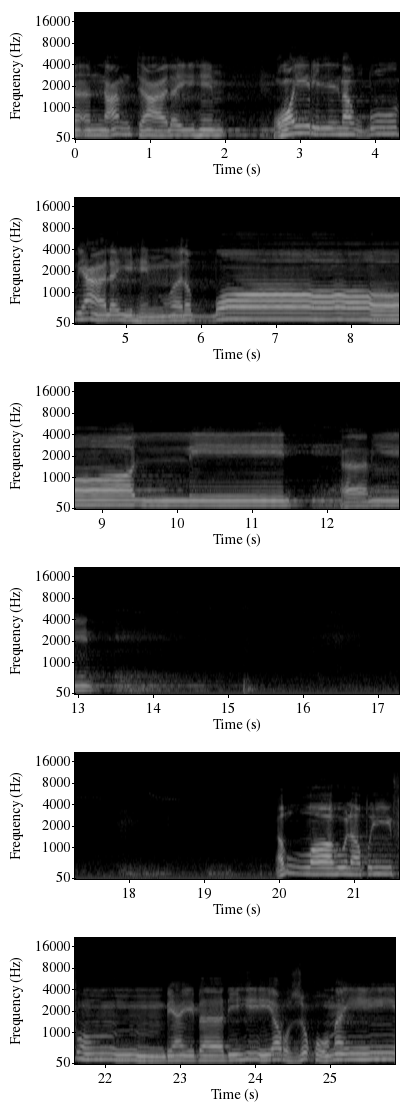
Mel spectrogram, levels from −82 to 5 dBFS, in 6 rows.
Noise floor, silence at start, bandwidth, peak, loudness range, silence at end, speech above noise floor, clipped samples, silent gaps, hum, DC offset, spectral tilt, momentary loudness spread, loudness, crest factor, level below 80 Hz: -65 dBFS; 0 s; 9.8 kHz; -20 dBFS; 11 LU; 0 s; 29 dB; under 0.1%; none; none; under 0.1%; -7 dB/octave; 12 LU; -37 LUFS; 18 dB; -74 dBFS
